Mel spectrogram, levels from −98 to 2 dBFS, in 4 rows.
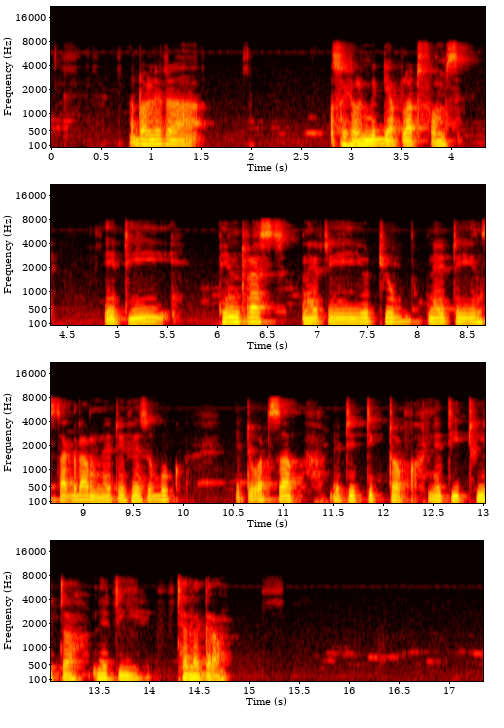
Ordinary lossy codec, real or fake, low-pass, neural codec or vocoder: none; real; none; none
